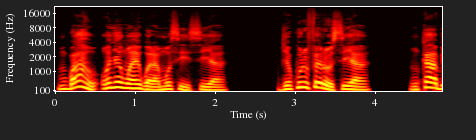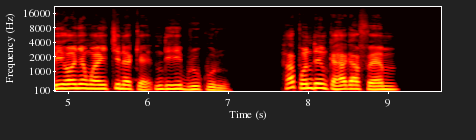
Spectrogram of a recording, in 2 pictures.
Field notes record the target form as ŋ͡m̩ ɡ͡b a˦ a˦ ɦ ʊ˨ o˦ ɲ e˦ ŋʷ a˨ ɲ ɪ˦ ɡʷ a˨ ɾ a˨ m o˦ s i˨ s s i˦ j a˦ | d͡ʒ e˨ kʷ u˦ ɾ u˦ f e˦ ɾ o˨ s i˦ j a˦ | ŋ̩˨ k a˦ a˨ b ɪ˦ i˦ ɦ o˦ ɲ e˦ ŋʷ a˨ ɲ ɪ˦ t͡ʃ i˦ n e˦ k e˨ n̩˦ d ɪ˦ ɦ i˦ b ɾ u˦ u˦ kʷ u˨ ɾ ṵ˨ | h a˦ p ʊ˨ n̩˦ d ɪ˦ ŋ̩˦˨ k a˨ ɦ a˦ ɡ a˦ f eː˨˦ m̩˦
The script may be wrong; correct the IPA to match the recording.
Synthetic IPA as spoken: ŋ͡m̩ ɡ͡b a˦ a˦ ɦ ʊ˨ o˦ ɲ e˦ ŋʷ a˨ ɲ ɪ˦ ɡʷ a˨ ɾ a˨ m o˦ s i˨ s s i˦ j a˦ | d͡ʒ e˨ kʷ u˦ ɾ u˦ f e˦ ɾ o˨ s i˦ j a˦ | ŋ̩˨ k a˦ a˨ b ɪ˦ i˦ ɦ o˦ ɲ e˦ ŋʷ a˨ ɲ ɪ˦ t͡ʃ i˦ n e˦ k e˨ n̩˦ d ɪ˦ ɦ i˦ b ɾ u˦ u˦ kʷ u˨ ɾ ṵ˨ | h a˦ p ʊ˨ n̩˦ d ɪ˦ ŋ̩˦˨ k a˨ ɦ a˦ ɡ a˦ f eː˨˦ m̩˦

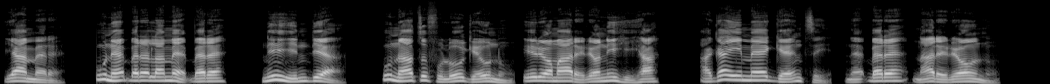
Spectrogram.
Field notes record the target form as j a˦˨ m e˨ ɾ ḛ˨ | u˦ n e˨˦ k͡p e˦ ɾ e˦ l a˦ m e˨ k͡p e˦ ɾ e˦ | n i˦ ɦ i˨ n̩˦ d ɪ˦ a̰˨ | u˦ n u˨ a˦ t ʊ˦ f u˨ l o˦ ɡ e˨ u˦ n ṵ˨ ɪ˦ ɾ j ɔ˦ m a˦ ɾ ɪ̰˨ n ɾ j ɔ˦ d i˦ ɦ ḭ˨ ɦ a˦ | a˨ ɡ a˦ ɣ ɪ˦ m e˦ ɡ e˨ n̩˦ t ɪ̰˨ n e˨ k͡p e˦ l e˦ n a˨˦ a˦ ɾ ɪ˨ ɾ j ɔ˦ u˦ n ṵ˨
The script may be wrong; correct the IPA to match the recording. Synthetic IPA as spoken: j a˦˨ m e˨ ɾ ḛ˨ | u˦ n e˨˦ k͡p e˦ ɾ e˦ l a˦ m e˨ k͡p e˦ ɾ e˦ | n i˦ ɦ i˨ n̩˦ d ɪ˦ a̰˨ | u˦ n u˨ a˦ t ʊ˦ f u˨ l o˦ ɡ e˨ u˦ n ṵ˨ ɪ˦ ɾ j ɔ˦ m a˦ ɾ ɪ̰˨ ɾ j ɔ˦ n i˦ ɦ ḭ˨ ɦ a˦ | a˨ ɡ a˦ ɣ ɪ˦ m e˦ ɡ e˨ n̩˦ t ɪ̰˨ n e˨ k͡p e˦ ɾ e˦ n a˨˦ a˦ ɾ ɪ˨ ɾ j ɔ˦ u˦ n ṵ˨

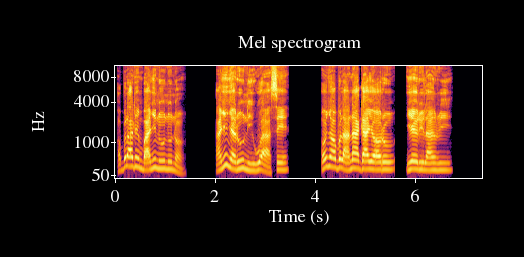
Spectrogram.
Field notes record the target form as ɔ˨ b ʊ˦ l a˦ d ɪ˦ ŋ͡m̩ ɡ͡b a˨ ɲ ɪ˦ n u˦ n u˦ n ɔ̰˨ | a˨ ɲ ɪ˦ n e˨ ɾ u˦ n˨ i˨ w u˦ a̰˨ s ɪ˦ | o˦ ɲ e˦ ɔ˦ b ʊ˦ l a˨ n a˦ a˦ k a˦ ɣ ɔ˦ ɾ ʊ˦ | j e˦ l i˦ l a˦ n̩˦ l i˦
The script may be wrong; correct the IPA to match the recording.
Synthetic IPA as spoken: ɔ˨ b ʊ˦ l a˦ d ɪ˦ ŋ͡m̩ ɡ͡b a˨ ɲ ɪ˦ n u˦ n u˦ n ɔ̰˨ | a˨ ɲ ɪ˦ ɲ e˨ ɾ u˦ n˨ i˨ w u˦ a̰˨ s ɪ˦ | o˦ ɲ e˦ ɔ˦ b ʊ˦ l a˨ n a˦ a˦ ɡ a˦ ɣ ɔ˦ ɾ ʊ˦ | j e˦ ɾ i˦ l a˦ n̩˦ ɾ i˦

